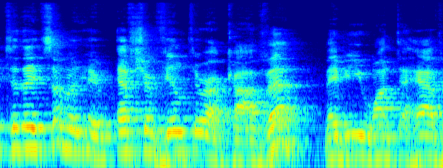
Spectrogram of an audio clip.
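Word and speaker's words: קאַווע: And that every time he took a coffee, because the Yiddish word for coffee is kave. When we say today, somebody, efsher vilter a kave, maybe you want to have a coffee.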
